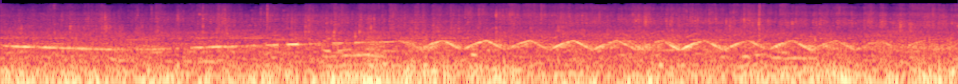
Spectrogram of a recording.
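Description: Emergency vehicle siren: a slow wail falling and then rising in pitch, switching about three seconds in to a fast yelp of roughly three sweeps a second, over a low background rumble.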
